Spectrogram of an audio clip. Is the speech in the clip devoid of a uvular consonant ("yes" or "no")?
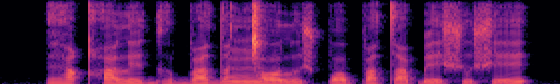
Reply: no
